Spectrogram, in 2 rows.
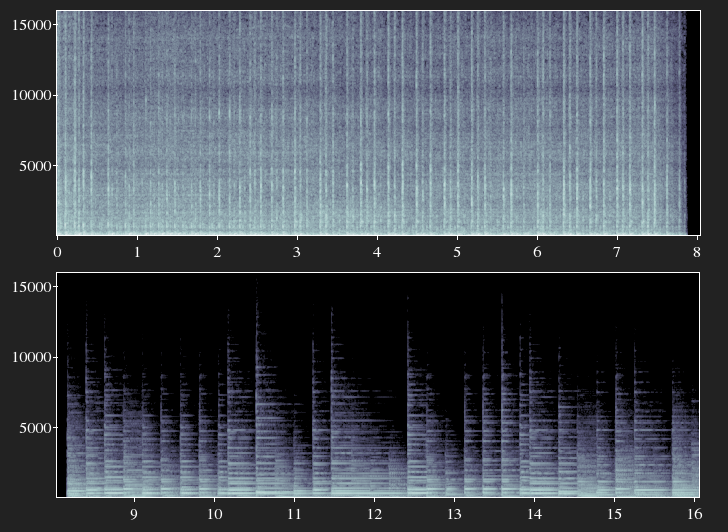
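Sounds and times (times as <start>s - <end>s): motorcycle engine idling: 0.0s - 7.9s.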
